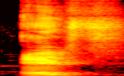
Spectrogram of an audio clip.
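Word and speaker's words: AIDS: বসলে মৃত্যু একেবারে অবধারিত রোগটার নাম এ আই ডি এস রোগটার নাম আবার বলছি উচ্চারণে হবে এইডস এই রোগটা যদি কারো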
